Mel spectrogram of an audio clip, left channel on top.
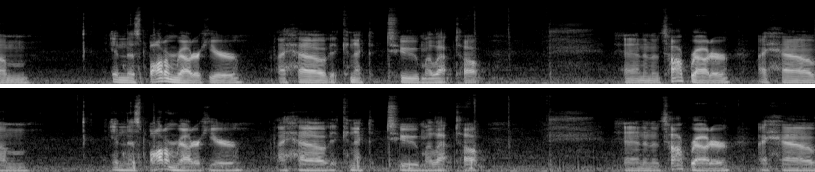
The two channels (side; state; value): both; normal; correlation 0.38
